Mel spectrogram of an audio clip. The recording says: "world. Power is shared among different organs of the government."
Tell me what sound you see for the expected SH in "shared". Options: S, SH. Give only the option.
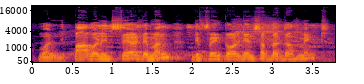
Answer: S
